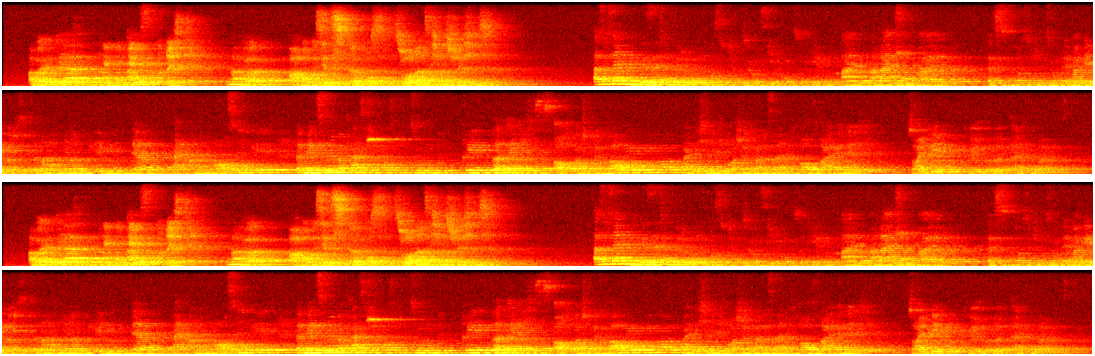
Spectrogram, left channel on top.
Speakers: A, on the right; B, in the centre.
A: Aber äh,
B: Ja,
A: also,
B: genau.
A: dem Punkt
B: Aber
A: gebe ich
B: ich.
A: dir schon recht.
B: Mhm.
A: Aber warum ist jetzt äh, Prostitution an sich was Schlechtes?
B: Also ich denke, die Gesellschaft würde ohne Prostitution nie funktionieren. Ein, allein schon, weil es Prostitution immer geben wird. Es wird immer jemanden geben, der keinen anderen Ausweg geht. Wenn wir jetzt
A: Hm.
B: nur über klassische Prostitution reden, dann denke ich, ist es Ausbeutung der Frau gegenüber, weil ich mir nicht vorstellen kann, dass eine Frau freiwillig so ein Leben führen würde, ehrlich gesagt.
